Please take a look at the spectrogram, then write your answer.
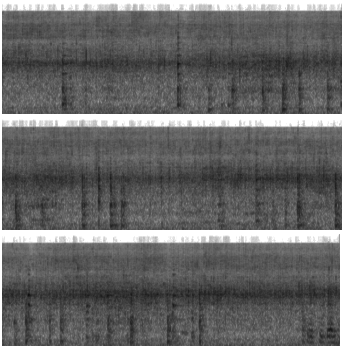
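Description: Bangda mackerel fish frying in a pan with a steady, close hiss of sizzling oil and scattered crackles and pops running throughout, without talk.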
